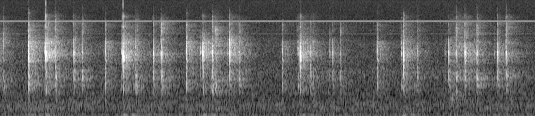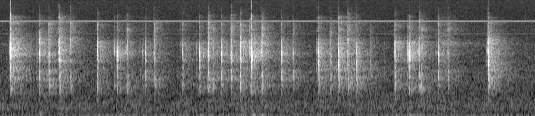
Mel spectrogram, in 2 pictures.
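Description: Computer keyboard typing in irregular bursts of keystrokes with short pauses between them, one key strike about five and a half seconds in louder than the rest.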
